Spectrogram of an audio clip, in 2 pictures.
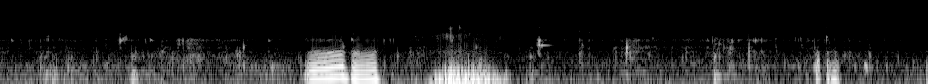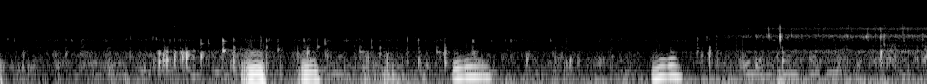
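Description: Muffled water sounds swirl and knock underwater.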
